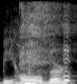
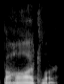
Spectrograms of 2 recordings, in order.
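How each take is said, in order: First: The name is said like the word beholder. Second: The name is said as behodler, l after d. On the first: The speaker calls it wrong. "I called it Beholder. I do mispronounce most crypto" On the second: The speaker calls it right. "he's right. It's Behodler"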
